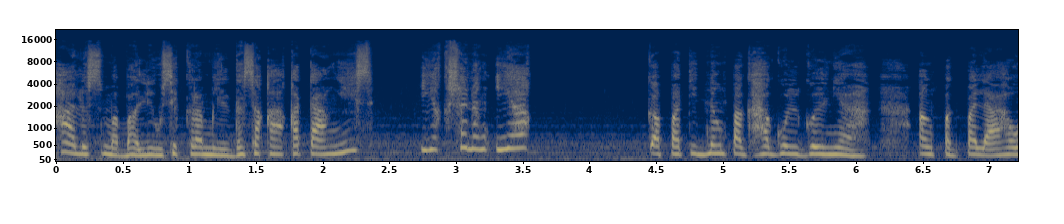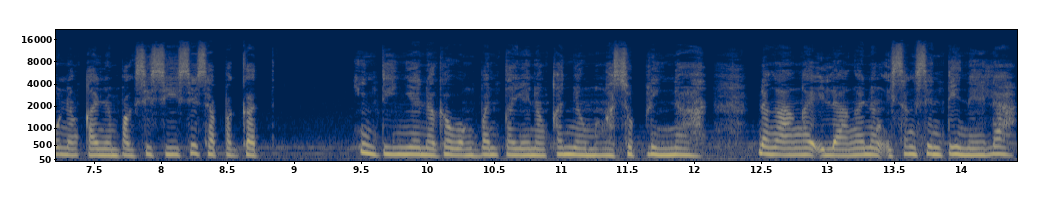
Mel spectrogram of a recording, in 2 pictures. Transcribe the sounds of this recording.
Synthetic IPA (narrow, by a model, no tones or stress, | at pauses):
haːlo̞smɐbɐljuwsɪkɾɐmild̪ɐsɐkakɐt̪aːŋɪs | ʔɪjak̚ʃanɐŋʔɪjak̚ | kɐpɐt̪id̪̚nɐŋpɐɡhɐɡʊlɡolɲaʔɐŋpɐɡ̚pɐlaːɦɐwnɐŋkɐɲːaŋpɐɡsɪsiːsɪsɐpɐɡ̚kat̪̚ | hɪnd̪iɲanɐɡɐwaŋbɐnt̪ɐjɐnɐŋkɐɲːaŋmɐŋasʊplɪŋnɐnɐŋaːŋɐʔɪlaːŋɐnːɐŋʔɪsaŋsɛnt̪ɪnɛlɐ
